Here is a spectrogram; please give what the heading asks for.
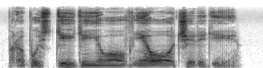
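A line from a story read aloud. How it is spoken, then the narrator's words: Deep inhuman demon voice. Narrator (Russian): демон утробным, нечеловеческим голосом пробасил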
